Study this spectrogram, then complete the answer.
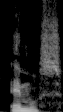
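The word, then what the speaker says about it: hemos: good so we have Emos good how do you spell e h e h e good and that H comes from Abel that silent h that you have there good so how would you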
